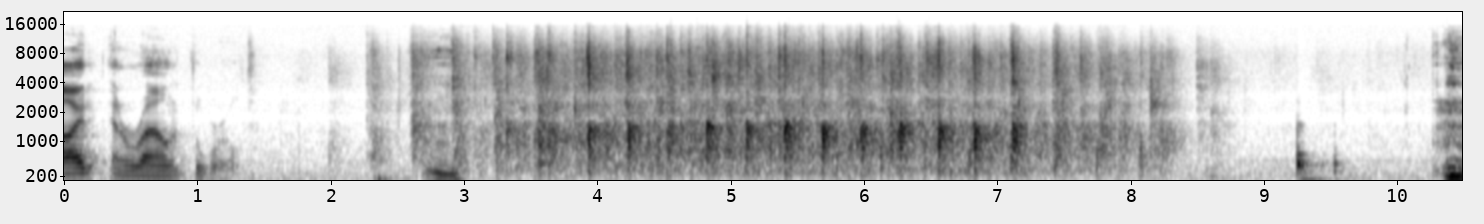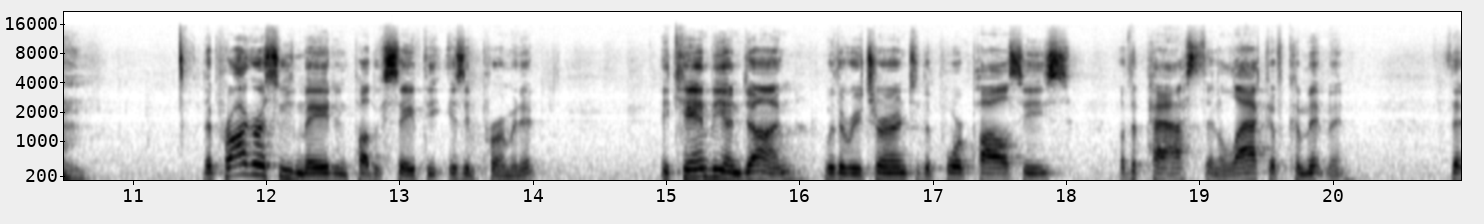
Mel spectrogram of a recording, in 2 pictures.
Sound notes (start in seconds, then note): 5.4 applause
